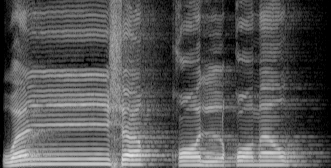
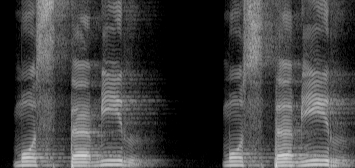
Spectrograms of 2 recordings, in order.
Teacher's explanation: Kalau seandainya dia bertasydid maka huruf yang berada sebelumnya harus diangkat nadanya sedikit, ditekan kepada huruf ro.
